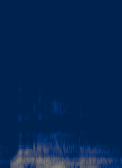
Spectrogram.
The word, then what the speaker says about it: wakayuta: an ellis island scenario wakayuta was the pronunciation of the hualapai family name and the u.s government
